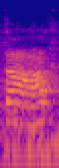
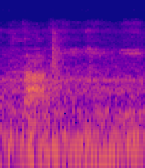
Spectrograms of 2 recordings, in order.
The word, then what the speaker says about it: Tag: By the way, Tag, pronounce it like that. You have to pronounce it like that. Tag.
